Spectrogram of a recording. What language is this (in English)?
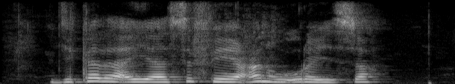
Somali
